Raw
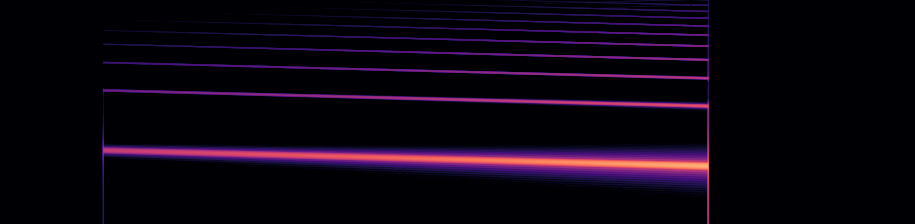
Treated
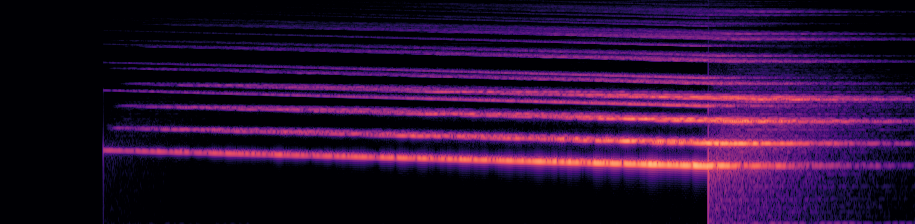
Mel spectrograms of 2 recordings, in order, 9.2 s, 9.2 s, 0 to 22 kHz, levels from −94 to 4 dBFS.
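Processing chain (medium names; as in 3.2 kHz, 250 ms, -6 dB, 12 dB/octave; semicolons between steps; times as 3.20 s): pitch-shifted reverb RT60 2.6 s, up +7 st, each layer -2 dB, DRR 1.5 dB; trim -3.5 dB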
